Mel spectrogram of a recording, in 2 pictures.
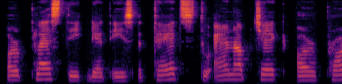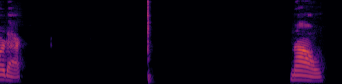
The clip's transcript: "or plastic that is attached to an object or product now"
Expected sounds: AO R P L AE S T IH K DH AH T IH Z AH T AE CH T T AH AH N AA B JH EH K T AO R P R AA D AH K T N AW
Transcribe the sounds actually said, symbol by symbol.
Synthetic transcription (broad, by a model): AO R P L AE S T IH K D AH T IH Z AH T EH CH T T AH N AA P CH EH K AO R P R AA D AH K T N AW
